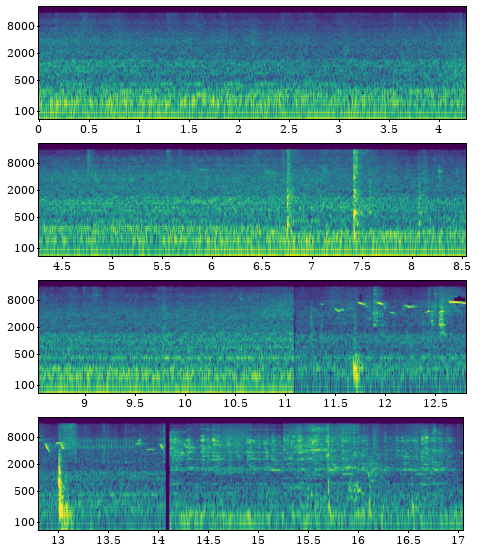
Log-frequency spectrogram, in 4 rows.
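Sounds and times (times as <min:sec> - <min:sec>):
low mechanical hum: 0:00.0 - 0:17.0
small birds chirping: 0:11.1 - 0:14.1.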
